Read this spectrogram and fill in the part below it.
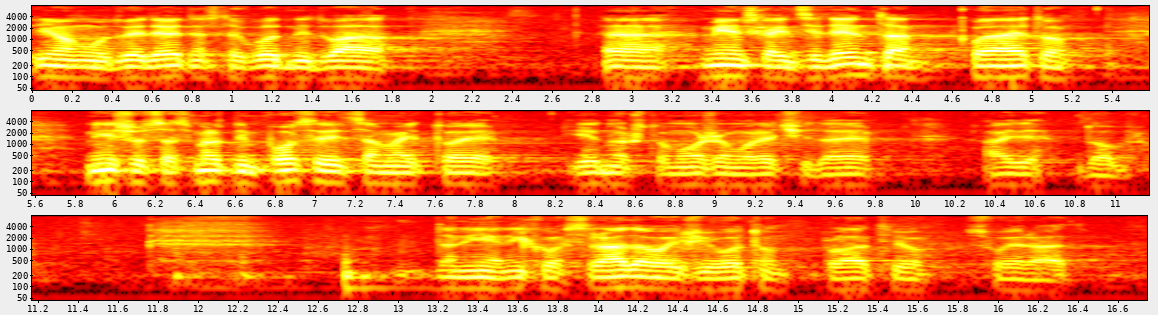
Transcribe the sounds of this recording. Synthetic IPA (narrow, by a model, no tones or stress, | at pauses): imamo̞ud̪ʋied̪eʋe̞t̪nest̪o̞jɡo̞d̪inid̪ʋaː | mienskaint̪sid̪e̞nt̪akʰo̞jae̞t̪o̞niːsusasmr̩t̪nimpo̞slʲed̪it̪samait̪ʰo̞ːjeje̞d̪no̞ʃt̪o̞mo̞ʒe̞moɾe̞t͡ɕid̪aje̞ | ajd̪e̞d̪o̞bɾo | d̪anije̞nikʰo̞st̪ɾaːd̪ao̞iʒiʋo̞t̪o̞mplˠaːt̪ʰio̞sʋo̞ːjɾaːd̪̥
